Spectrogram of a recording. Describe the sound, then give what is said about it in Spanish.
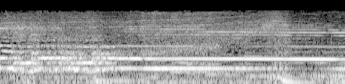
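A rooster gives one loud, drawn-out crow as the ident for the El Gallo show on Radioactiva, its harsh call rising and then trailing off over a steady tonal background with no talking. “El gallo.”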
